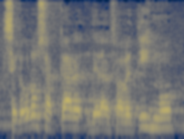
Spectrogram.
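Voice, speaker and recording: A man with an Argentine accent, telling history in a relaxed chat, with many "este" fillers, reading out figures from a text. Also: a little high, moderate pace, creaky, roomy sound, slight background noise. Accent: Argentine Spanish. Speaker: guest storyteller. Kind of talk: conversational history talk.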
